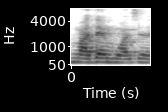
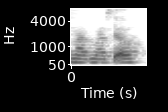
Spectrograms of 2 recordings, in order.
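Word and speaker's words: mademoiselle: I'm uh mad moiselle it's not called mad moiselle it's mm moiselle because I I met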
